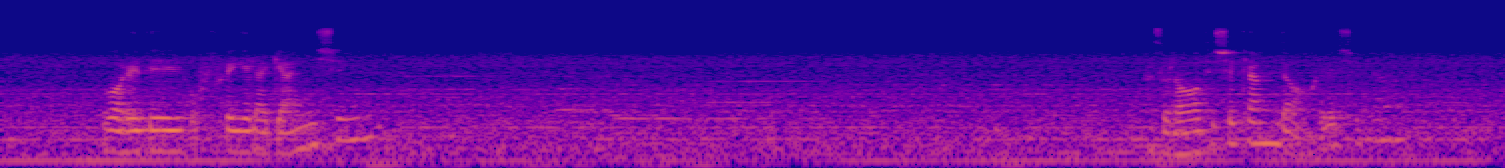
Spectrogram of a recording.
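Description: An older woman speaks slowly and calmly, close to a phone microphone, with long pauses.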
